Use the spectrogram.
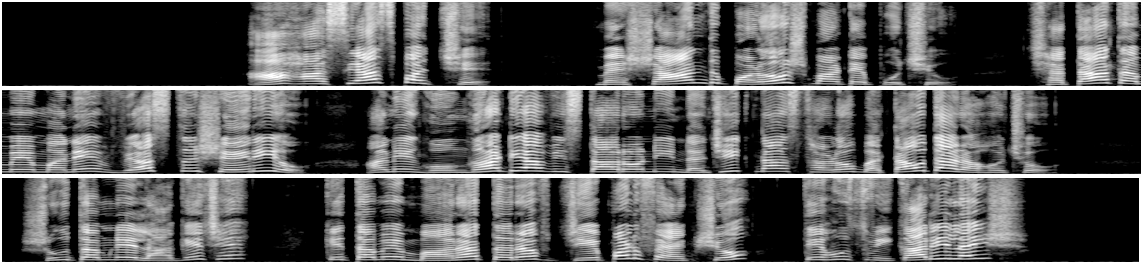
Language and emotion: Gujarati, angry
